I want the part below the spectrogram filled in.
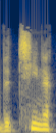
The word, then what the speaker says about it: Vitina: There's a story you tell in the introduction to the book about walking down the street in Vitina, Kosovo.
